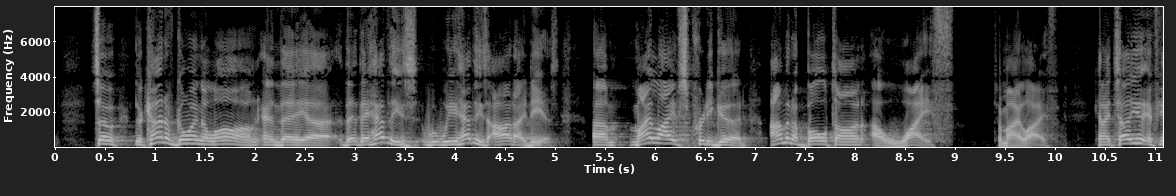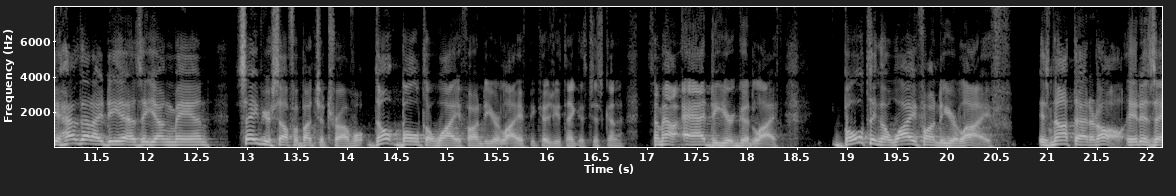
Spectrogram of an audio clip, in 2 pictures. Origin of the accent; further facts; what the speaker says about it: Nova Scotia, Canada; We did some mission work growing up in Nova Scotia.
